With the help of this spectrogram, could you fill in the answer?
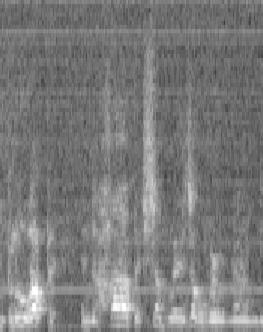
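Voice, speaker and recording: A man with an American accent, high-pitched, at a moderate pace with fairly even intonation, amid noticeable background noise. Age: 80s+. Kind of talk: interview answer. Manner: hesitant.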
